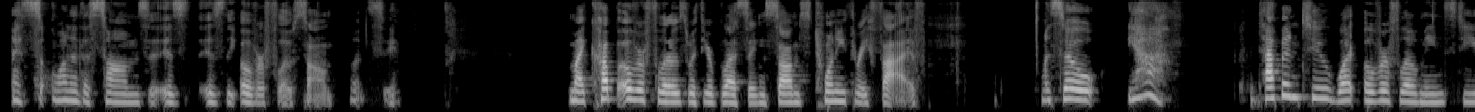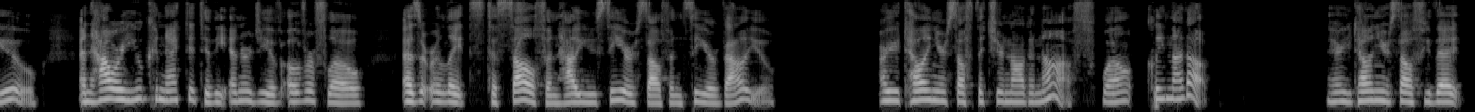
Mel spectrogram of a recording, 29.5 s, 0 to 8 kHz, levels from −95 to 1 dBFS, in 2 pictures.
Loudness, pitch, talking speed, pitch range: -35 LUFS, 200 Hz, 145 wpm, 185-225 Hz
